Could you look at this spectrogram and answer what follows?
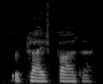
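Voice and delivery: plain reading voice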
